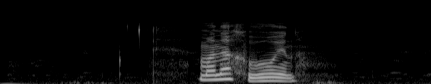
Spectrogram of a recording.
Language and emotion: Russian, sad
